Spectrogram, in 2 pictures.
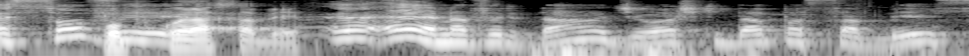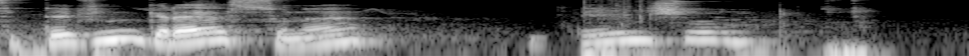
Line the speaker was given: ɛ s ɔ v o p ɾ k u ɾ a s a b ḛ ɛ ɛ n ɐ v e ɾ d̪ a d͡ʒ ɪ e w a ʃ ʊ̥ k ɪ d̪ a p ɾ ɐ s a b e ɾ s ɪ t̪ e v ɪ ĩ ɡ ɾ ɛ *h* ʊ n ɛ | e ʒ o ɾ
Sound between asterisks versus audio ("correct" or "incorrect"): incorrect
